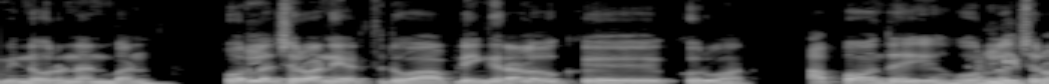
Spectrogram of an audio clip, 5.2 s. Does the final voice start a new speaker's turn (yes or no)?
no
